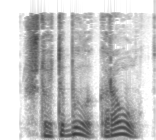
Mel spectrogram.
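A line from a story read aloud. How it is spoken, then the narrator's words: Trembling voice. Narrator (Russian): спросил я вздрагивающим голосом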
